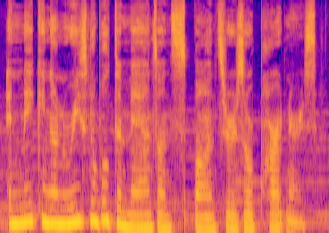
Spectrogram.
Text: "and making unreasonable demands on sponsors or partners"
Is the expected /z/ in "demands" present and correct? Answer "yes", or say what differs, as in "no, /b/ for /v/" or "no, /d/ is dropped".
yes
